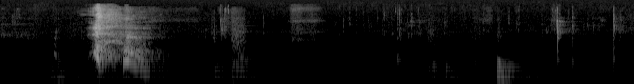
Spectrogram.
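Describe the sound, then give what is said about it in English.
A single loud cough bursts out near the start, followed by a few faint throat and mouth noises in otherwise quiet surroundings, with no talking. “I don't have a cough, but I know everybody else does. So I'm just doing that to make you feel right at home.”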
